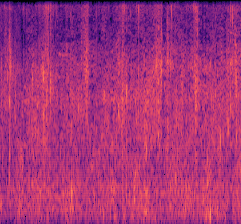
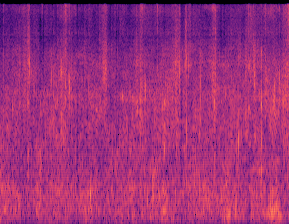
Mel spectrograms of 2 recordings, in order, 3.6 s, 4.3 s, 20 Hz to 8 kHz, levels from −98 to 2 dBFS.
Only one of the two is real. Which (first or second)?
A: first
